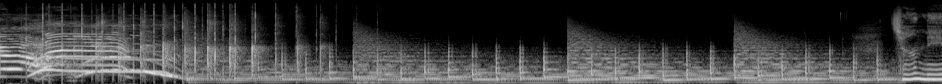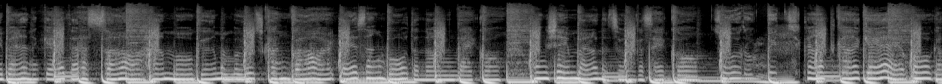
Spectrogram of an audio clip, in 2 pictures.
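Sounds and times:
rhythmic hand claps keeping time with live music: 0.1 - 3.6
upbeat alternative song performed live with bass and synth: 1.8 - 18.8.

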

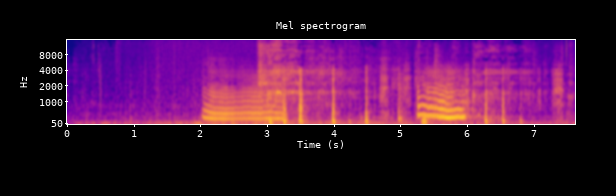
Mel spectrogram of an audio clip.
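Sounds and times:
fart sound effect: 2.0 - 3.3, 5.2 - 6.1
laughter: 2.9 - 4.6, 5.2 - 7.2
speech: 3.0 - 3.7.

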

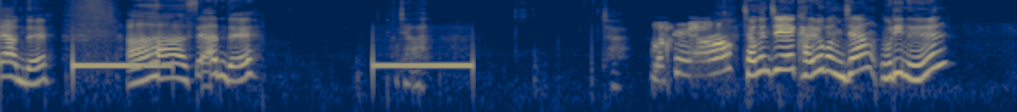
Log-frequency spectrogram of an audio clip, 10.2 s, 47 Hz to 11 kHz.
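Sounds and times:
speech: 0.0 - 2.6, 6.1 - 9.6
telephone dialing tone during call connection: 0.7 - 1.4, 3.7 - 4.8.

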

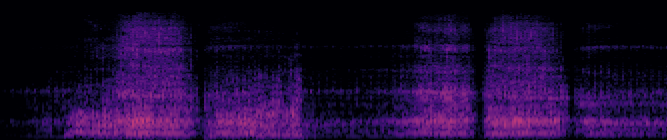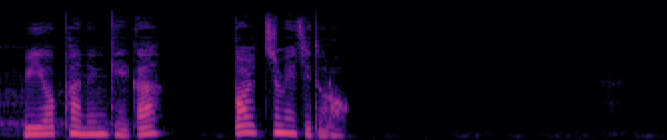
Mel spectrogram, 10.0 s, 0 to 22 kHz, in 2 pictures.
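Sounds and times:
large dog growling and snarling: 0.0 - 5.6
speech: 5.2 - 7.6.

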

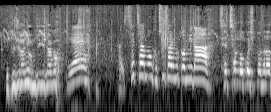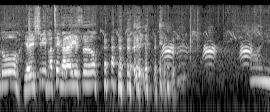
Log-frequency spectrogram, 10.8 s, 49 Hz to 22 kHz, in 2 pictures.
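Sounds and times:
speech: 0.1 - 9.2
laughter: 7.3 - 9.2
crow cawing: 8.4 - 10.8.

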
